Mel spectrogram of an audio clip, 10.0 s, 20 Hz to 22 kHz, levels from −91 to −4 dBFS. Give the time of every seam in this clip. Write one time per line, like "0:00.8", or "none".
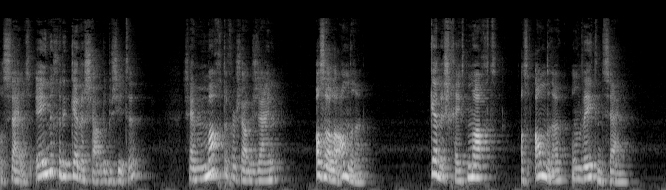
none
